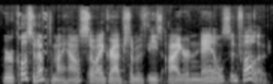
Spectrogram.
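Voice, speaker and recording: A man's voice: mid-range voice, sing-song, fairly quick, pushed and bright, dry recording. A man playing a frightened but defiant, clever child in an audio play. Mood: earnest explaining.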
